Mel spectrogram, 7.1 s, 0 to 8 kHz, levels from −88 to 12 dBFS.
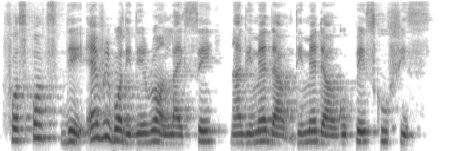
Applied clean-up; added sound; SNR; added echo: none; none; none; none.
